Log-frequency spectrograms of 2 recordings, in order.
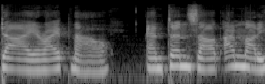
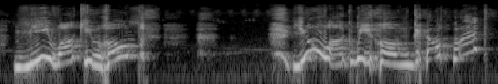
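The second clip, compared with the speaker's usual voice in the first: high, slow, laughing through the words; cracking up at an absurd idea; laughing disbelief; 10 semitones higher than usual. Real, not acted. Streamer ridiculing walking Stella home, laughing hard.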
